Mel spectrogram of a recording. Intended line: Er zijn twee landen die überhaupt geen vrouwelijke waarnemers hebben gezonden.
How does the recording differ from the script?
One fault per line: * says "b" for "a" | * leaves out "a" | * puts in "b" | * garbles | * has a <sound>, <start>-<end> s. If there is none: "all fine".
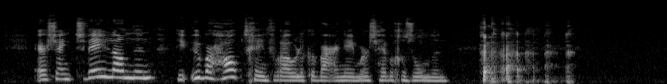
* has a laugh, 4.8-5.8 s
